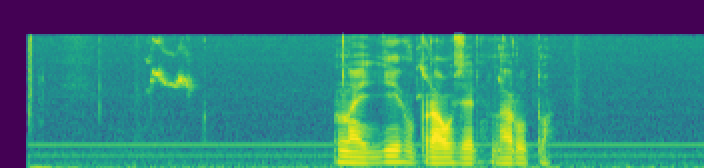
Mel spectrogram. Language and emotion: Russian, neutral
